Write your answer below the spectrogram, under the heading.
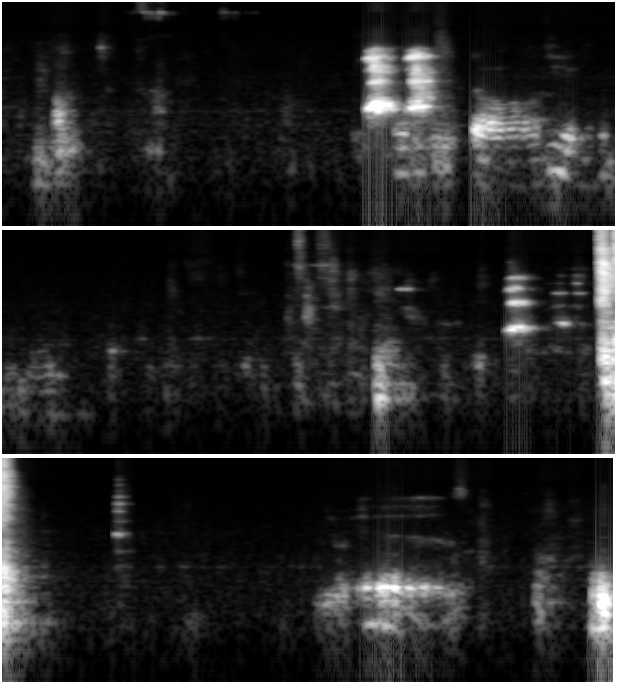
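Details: Blenheim Cavalier King Charles Spaniel puppies, a litter of five born at New Year, indoors in their pen: two sharp harmonic yelps, later a further yelp and scattered snuffles and squeaks, with a person's voice in between.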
